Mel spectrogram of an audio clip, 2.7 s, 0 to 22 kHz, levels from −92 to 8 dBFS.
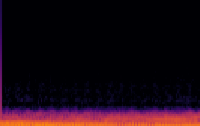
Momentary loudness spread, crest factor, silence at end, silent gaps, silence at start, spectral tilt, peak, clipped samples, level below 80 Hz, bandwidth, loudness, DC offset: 5 LU; 10 dB; 0 s; none; 0 s; -13 dB/octave; -16 dBFS; under 0.1%; -26 dBFS; 0.5 kHz; -28 LUFS; under 0.1%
